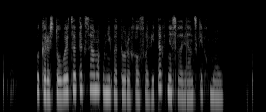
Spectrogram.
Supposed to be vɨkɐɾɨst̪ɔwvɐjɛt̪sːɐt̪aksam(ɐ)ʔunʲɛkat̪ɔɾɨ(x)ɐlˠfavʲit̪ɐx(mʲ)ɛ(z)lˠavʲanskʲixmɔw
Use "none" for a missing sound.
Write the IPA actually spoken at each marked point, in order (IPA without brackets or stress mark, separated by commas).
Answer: ɐ, x, nʲ, s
